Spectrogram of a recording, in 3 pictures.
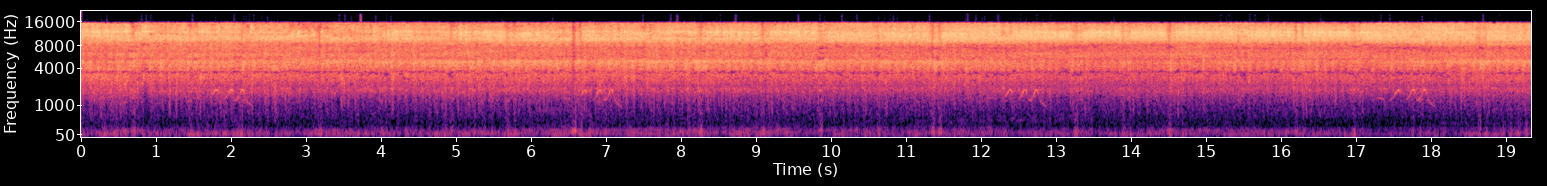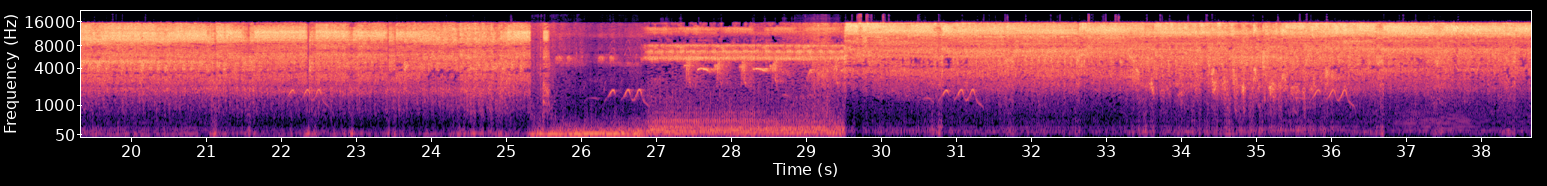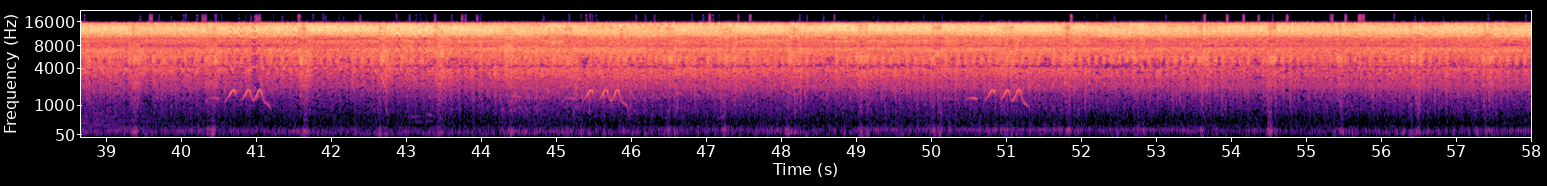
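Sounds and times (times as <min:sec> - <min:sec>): steady high hiss: 0:00.0 - 0:58.0
loud deep sound: 0:25.3 - 0:29.6.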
